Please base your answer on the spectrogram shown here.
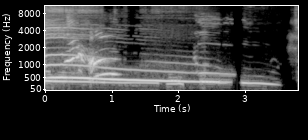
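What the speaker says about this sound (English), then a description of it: "Can you howl? Howl, Sylvie. Howl." A dog howls close and loud in long sustained, wavering tones, a few rising and falling notes with a brief break before a final howl.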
